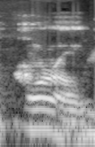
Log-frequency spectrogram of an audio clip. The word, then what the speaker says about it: Kokoro: Yeah, I really like how do you say that? Kokoro, the last one? – Kokoro, yeah. Kokoro.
